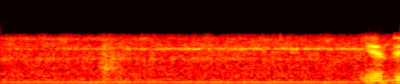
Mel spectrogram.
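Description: Steady low hum with a faint high whine, from the aquarium's pump equipment running; a man says "yeah" at the very end.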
